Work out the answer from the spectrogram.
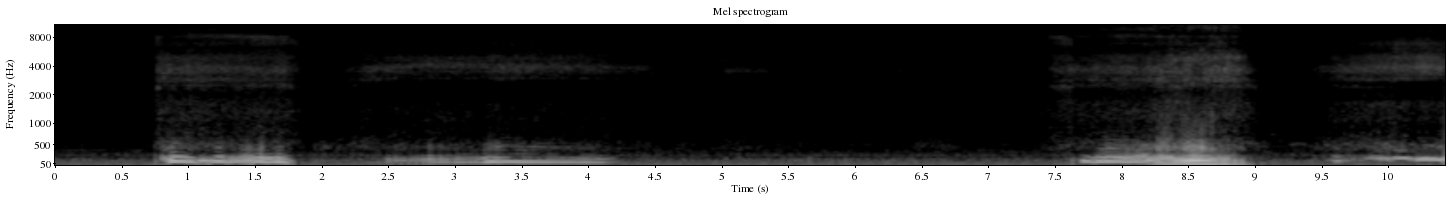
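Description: Deep, rattling snores with grunting breaths between them from a sleeping pig.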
